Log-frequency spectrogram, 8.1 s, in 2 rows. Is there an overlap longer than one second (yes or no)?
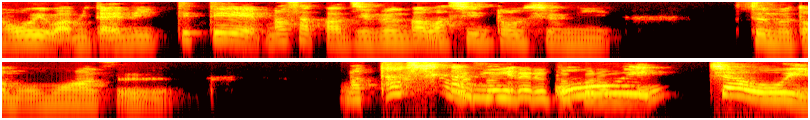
yes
